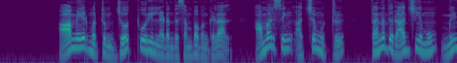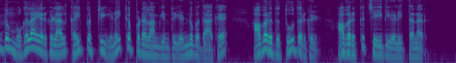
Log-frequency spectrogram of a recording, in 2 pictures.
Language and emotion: Tamil, neutral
